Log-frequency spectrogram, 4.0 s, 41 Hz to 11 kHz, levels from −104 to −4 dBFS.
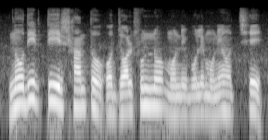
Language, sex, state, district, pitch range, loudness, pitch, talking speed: Bengali, male, West Bengal, Alipurduar, 125-160 Hz, -16 LUFS, 135 Hz, 135 wpm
